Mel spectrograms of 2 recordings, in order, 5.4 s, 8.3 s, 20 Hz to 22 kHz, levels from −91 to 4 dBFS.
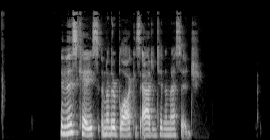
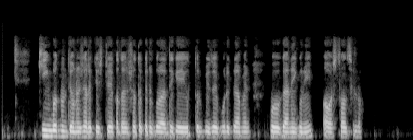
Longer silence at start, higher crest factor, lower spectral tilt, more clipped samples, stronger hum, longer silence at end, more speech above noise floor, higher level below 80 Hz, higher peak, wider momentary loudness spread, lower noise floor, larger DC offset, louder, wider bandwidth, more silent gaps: first, 1.2 s vs 0.3 s; about the same, 18 dB vs 16 dB; second, -3.5 dB/octave vs -8 dB/octave; neither; neither; first, 1.45 s vs 1.05 s; first, over 75 dB vs 54 dB; about the same, -62 dBFS vs -58 dBFS; about the same, -2 dBFS vs -2 dBFS; first, 12 LU vs 7 LU; first, under -90 dBFS vs -70 dBFS; neither; about the same, -16 LUFS vs -17 LUFS; first, 16 kHz vs 7.2 kHz; neither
